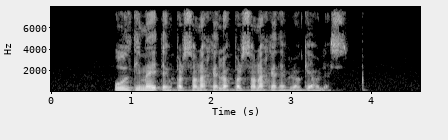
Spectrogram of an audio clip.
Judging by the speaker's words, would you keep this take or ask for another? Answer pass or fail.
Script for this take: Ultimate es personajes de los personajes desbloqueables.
pass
